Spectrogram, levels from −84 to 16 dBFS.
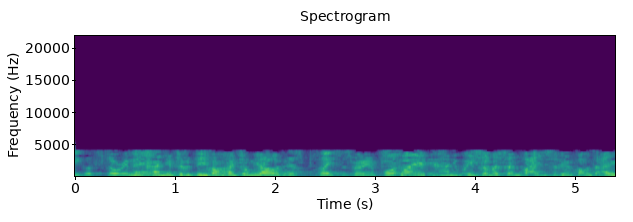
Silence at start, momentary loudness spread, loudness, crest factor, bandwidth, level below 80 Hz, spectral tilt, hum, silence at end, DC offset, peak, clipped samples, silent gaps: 0 s; 8 LU; -17 LUFS; 16 dB; 4.2 kHz; -40 dBFS; -9 dB/octave; none; 0 s; under 0.1%; 0 dBFS; under 0.1%; none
